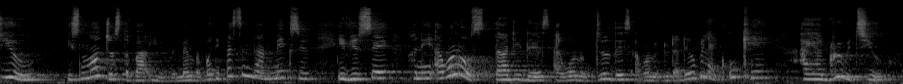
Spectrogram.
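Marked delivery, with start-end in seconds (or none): none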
